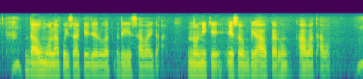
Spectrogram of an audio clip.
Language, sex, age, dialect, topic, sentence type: Chhattisgarhi, male, 18-24, Western/Budati/Khatahi, banking, statement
